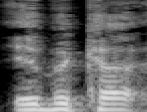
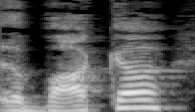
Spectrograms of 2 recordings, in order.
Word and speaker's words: Ibbaka: today around hybrid pricing we have a hybrid name you can pronounce it in two different ways as long as you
